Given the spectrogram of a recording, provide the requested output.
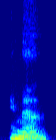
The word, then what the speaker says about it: Iman: Iman. Absolutely correct. It's Iman.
